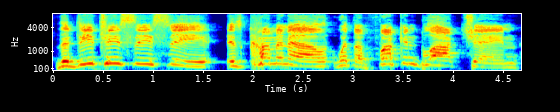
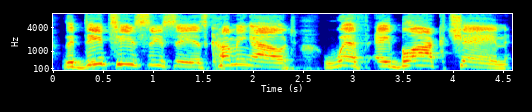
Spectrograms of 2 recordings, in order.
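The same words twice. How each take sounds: First: Higher and louder, punching every letter; excited announcer blast; hyped shout. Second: Said in the usual way. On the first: Shown as a demonstration. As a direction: sell it like breaking news. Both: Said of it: "Is it more clear?".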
